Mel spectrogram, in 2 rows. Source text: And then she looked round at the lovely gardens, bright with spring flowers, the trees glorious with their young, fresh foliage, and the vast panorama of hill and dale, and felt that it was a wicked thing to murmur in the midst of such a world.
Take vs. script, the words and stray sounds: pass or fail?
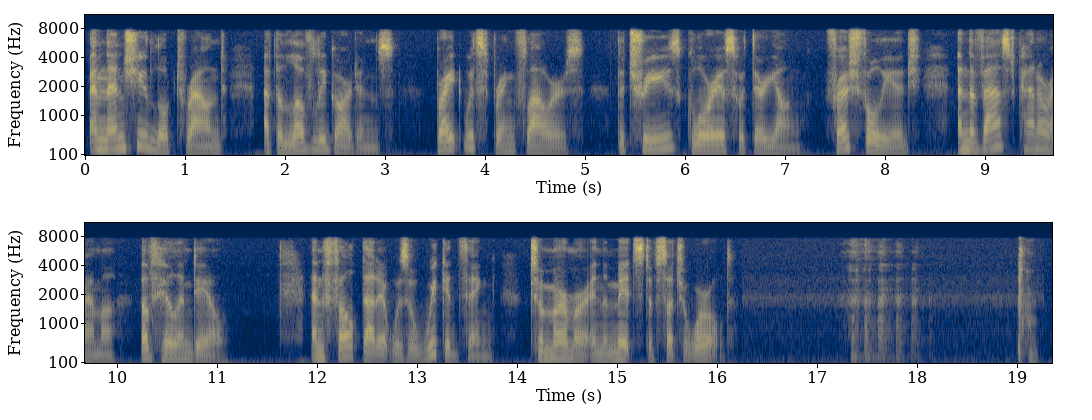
fail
